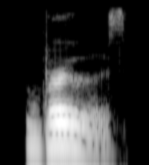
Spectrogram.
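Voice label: "bruise", British English; bruːz; brooz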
